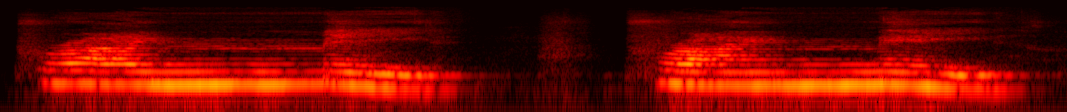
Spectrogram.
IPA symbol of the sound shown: m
